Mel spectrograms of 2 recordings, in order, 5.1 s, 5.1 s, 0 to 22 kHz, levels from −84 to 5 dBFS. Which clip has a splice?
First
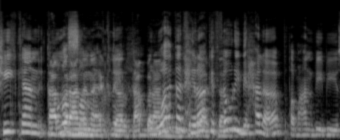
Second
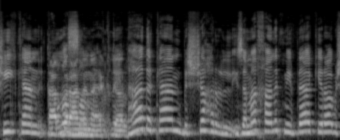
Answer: second; 1 cut; at 1.9 s

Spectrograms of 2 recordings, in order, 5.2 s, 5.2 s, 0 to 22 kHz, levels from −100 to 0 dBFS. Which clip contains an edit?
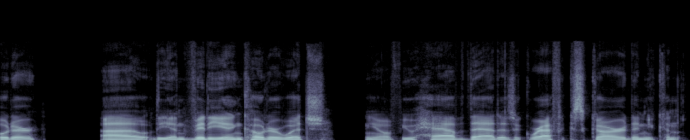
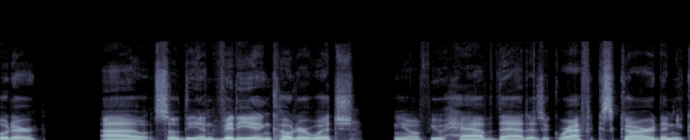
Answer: first; 1 cut; at 1.1 s

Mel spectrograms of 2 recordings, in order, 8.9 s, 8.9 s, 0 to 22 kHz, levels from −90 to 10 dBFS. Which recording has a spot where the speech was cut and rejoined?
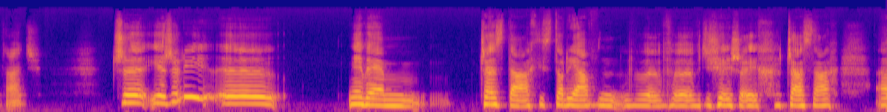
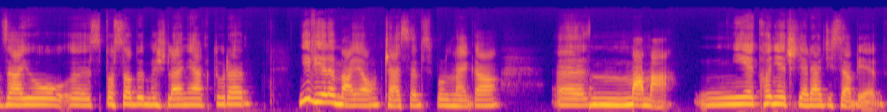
second; 1 cut; at 5.9 s

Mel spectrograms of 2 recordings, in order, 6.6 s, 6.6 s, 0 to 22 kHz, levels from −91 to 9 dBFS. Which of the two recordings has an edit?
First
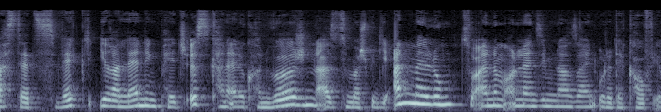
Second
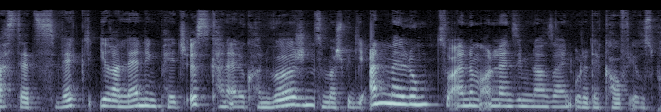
second; 1 cut; at 3.1 s

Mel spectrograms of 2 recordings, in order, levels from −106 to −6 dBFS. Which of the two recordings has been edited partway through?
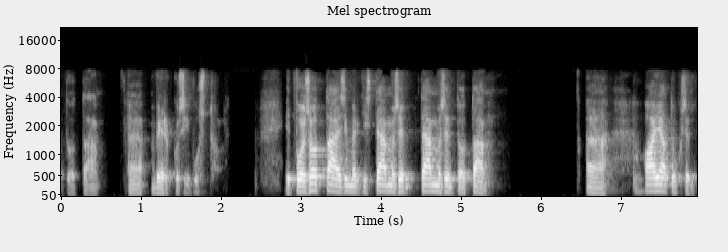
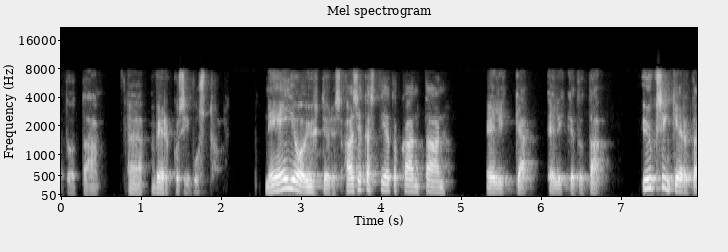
second; 2 cuts; at 2.4 s, 5.1 s

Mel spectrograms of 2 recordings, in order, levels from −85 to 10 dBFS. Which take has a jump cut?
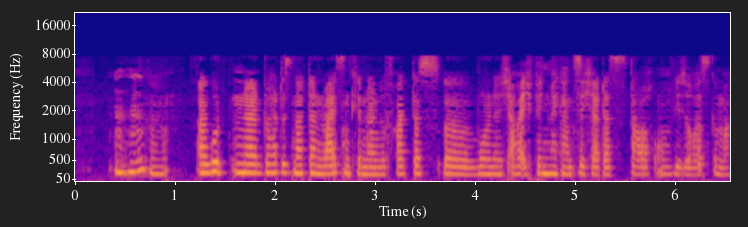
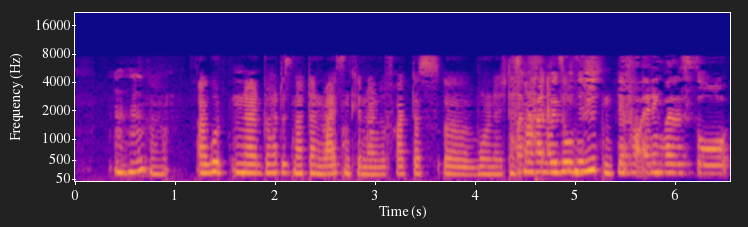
second; 2 cuts; at 4.3 s, 5.4 s

